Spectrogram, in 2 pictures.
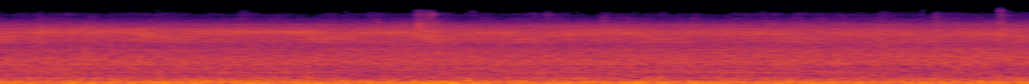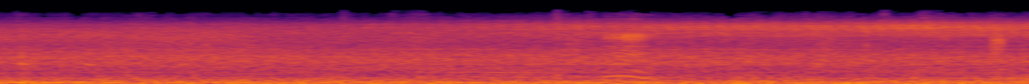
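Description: Outdoor urban street ambience: a steady low rumble with faint distant sounds over it.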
